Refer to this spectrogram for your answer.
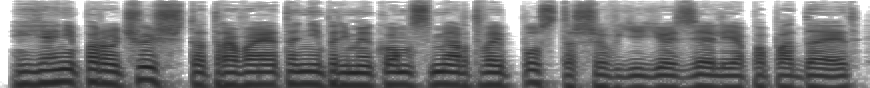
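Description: A man's voice: medium pitch, fairly even intonation, fast talker, clear, resonant tone, no room sound, pitched above the performer's own voice, close to an everyday voice. A stern village nurse who scolds without mercy, as a male narrator puts her on in a raised voice. Her talk is blunt and pushy, and the recording is dry and close, with no room sound. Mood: scolding. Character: stern sharp-tongued village nurse woman.

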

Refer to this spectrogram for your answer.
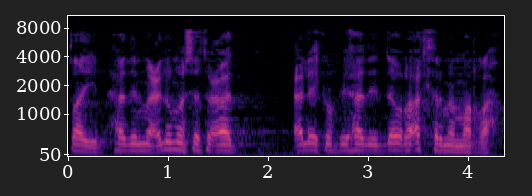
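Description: A man's voice: a little high, steady tone, fast, dark tone. A man teaching a grammar class as a sheikh, putting questions to his students and repeating their answers back with emphasis. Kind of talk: classroom lecture quizzing students. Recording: dull lo-fi with long hall reverb.

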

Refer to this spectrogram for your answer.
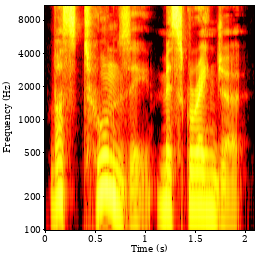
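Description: A woman voicing a stern, cold male professor with a low, clipped, hissing delivery, in a storybook reading. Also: lively intonation, unhurried, a little mellow, dry recording, studio quality.

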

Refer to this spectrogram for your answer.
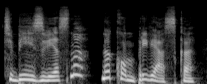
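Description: A woman's voice: medium pitch, big pitch swings, moderate pace, dark tone, dry recording, clean studio sound. A woman voicing a composed, businesslike lady book in an audiobook. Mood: brisk. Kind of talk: audiobook character voice.

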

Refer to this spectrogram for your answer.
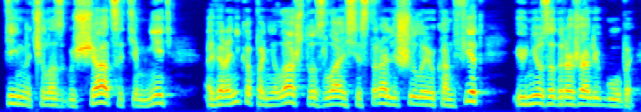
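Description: A man narrates a storybook with a lively, expressive delivery. His voice sits somewhat high for a man. He moves smoothly between narration and the character voices he puts on. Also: a little fast. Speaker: audiobook narrator. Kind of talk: scripted narration.

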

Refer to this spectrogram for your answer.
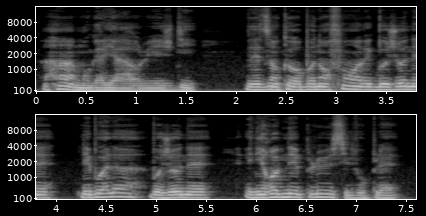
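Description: A man's voice: medium pitch, normal speed, warm tone, slightly rough, lightly acted. A man voicing a fussy, talkative middle-aged male landlord who speaks emphatically, in a folksy way, for an audiobook. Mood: chatty.

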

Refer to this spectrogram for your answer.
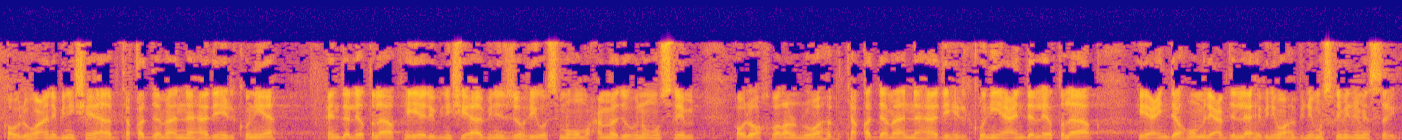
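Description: Man, measured scholarly commentary, long hall reverb, dull sound with faint hiss. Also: medium pitch, level tone. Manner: brief, measured explanatory notes. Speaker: sheikh teaching hadith. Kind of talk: scholarly commentary on name pronunciation. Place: large mosque hall.

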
